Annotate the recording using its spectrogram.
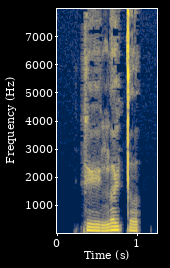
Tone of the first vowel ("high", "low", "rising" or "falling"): low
